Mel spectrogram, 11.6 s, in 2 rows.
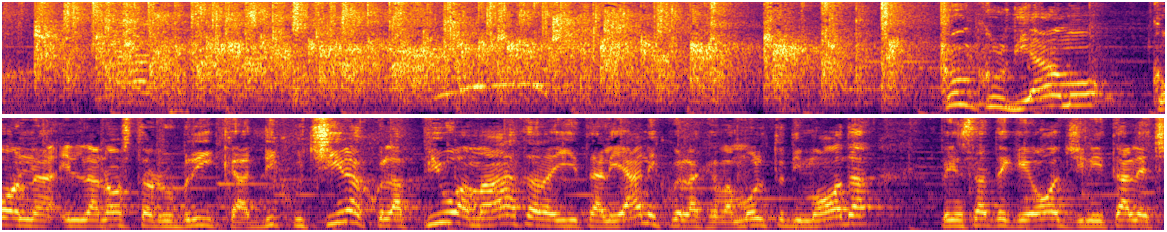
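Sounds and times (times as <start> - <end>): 
applause: 0.0 - 5.0
speech: 4.7 - 11.6.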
